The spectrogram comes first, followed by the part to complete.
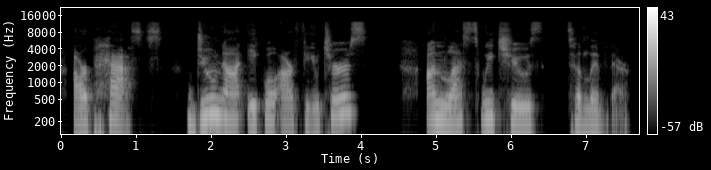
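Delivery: slow, deliberate, unhurried delivery, each word set down. Repeating the episode's empower words for listeners: slow, deliberate delivery. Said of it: "say it slowly so it sinks into your beautiful hearts".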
